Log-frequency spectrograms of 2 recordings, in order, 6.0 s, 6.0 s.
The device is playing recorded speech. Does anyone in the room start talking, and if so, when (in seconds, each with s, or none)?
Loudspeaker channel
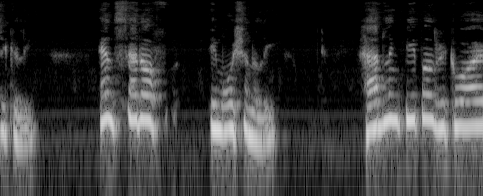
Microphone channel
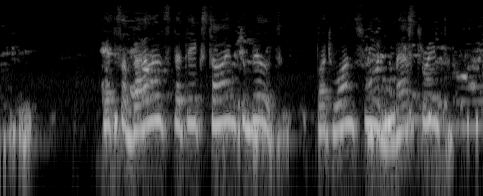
1.3 s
